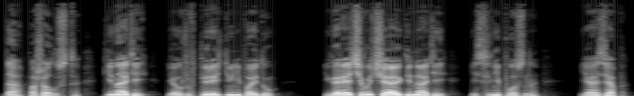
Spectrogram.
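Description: Polite, soft-spoken middle-aged professor in a read play, voiced by a man, gentle apologetic tone, dry sound. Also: medium pitch, a little fast, no echo, natural voice. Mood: courteous. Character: mild, courteous middle-aged male professor.

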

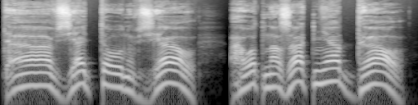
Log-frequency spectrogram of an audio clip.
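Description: A man voicing a big, weepy middle-aged musketeer in a comic audiobook, wailing and lamenting in slow, drawn-out complaints. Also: a little high, very animated, mellow, slightly rough, no room sound, studio quality, heavily acted.

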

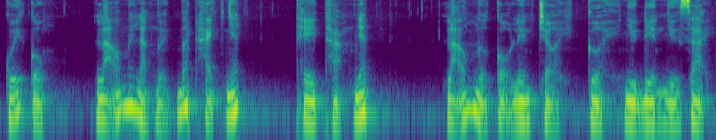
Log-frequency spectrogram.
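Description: A man narrating a horror story in a steady, grim manner. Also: low voice, moderate pace, breathy edge.

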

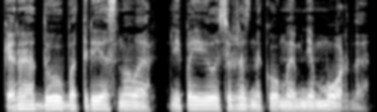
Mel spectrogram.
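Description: A man's voice: sits low, normal speed, dark tone, dry recording. Man narrating an audiobook, dry close sound. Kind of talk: first-person audiobook narration.

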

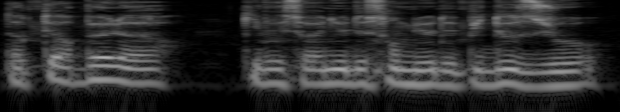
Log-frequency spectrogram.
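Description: A man's voice: medium pitch, fairly even intonation, moderate pace, mellow, slightly rough. A man voicing a tall, bony American doctor who speaks French with a guttural foreign accent, placid but firm and grumbling. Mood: placid, reassuring.

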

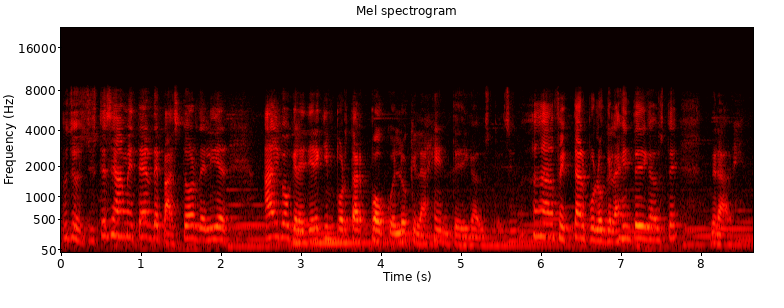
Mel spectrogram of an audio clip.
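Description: A man's voice: a little high, lively intonation, brisk. A man preaching a sermon as pastor, emphatic and conversational, with wry asides, over background music.

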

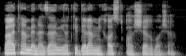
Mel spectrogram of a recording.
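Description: A man's voice: medium pitch, fairly even intonation, a little mellow, natural voice. A man reading a proud, curt young woman. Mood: dreamy. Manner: curt, dismissive, then dreamy.

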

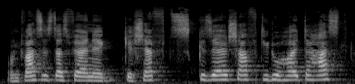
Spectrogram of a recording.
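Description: A woman voicing a sullen, stern young man who speaks gruffly and curtly in an audiobook reading. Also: medium pitch, fairly even intonation, moderate pace, bright, forceful tone, lightly acted. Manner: gruff, curt.

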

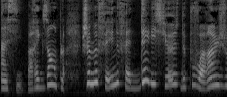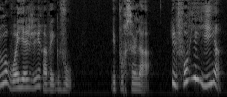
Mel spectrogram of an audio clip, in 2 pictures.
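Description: Woman voicing young society lady, radiant, effusive, high bright voice, slow lingering delivery. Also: big pitch swings, breathy edge, exaggerated voice. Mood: tender. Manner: bright, effusive, raised pitch. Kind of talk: audiobook character reading.

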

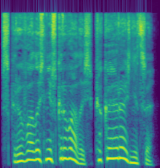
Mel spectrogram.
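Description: Guy doing a sharp-tongued young woman, mortuary makeup artist, high, jumpy, snappy. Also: big pitch swings, moderate pace, no echo, clean studio sound. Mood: indignant. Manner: snappy, indignant.

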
